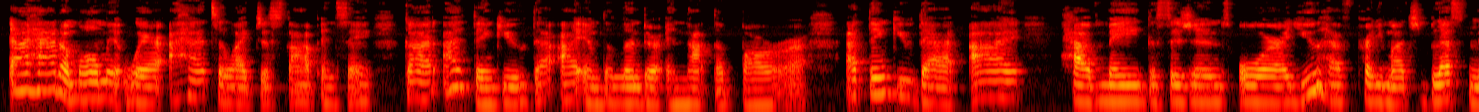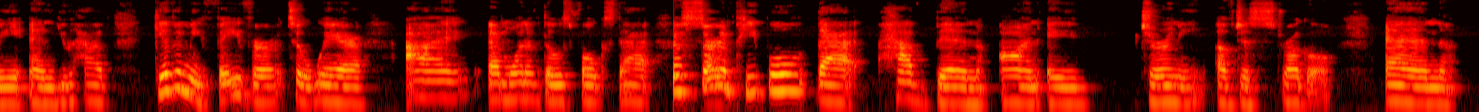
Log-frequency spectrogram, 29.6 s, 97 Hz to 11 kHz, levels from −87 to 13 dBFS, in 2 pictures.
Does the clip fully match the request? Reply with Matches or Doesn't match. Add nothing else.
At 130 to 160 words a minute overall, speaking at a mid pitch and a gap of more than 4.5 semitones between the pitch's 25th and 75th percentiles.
Doesn't match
